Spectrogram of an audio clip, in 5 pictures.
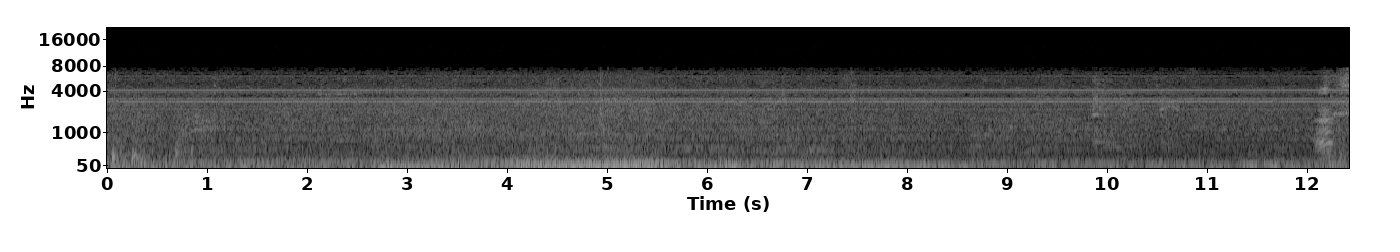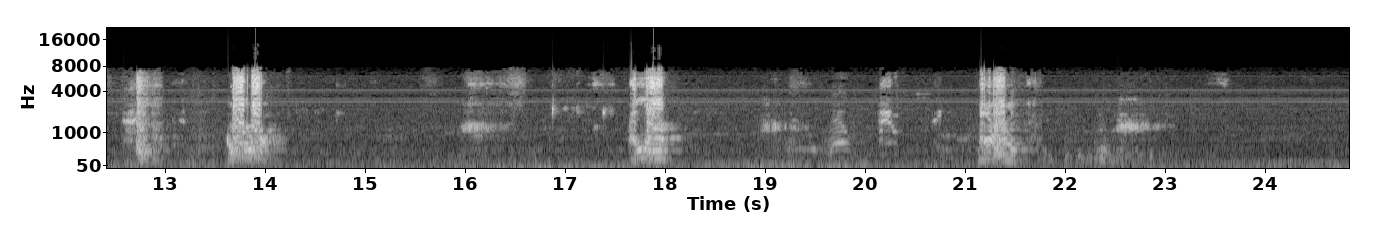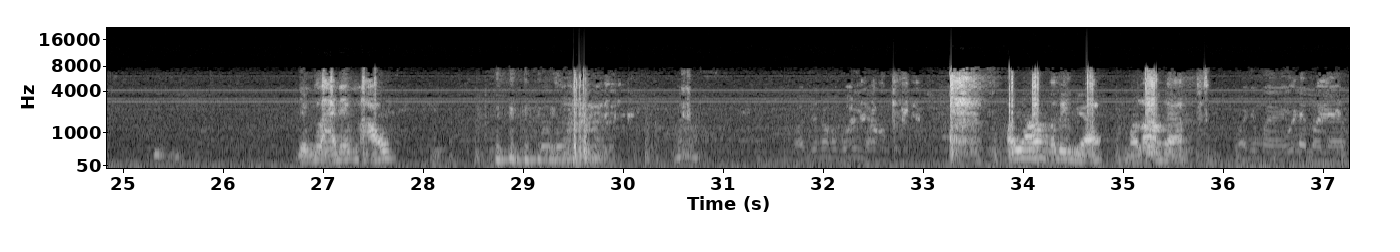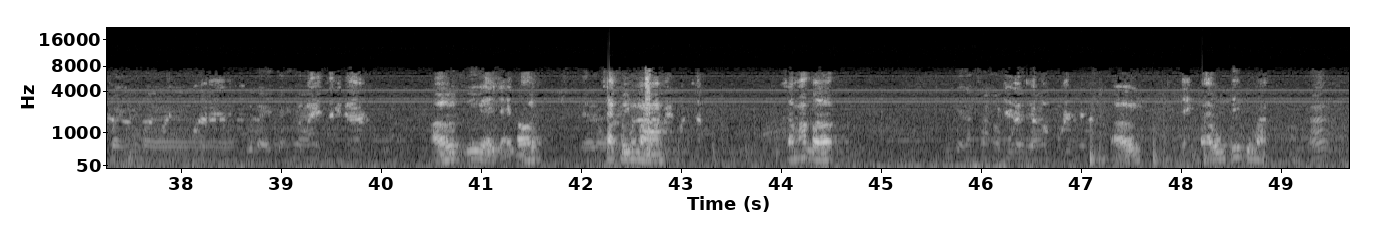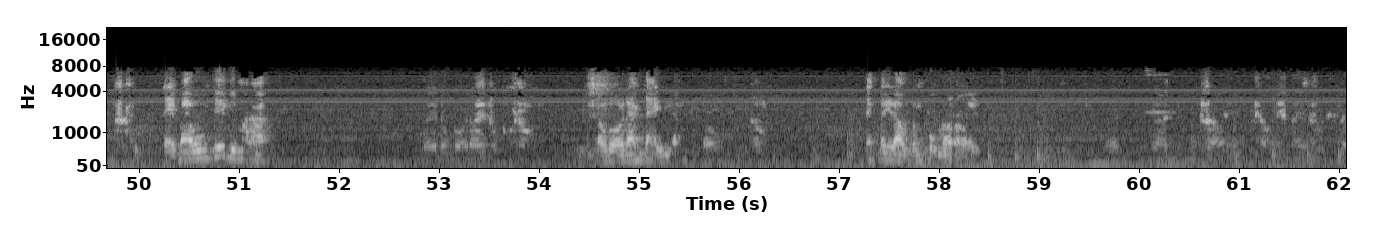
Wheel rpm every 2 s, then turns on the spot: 0, 0, 0, 0, 0, 0, 0, 0, 0, 0, 0, 0, 0, 0, 0, 0, 0, 0, 0, 0, 0, 0, 0, 0, 0, 0, 0, 0, 0, 0, 0.
none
